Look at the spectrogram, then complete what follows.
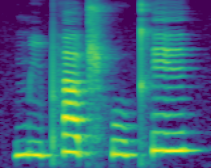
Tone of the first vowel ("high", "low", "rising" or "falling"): low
